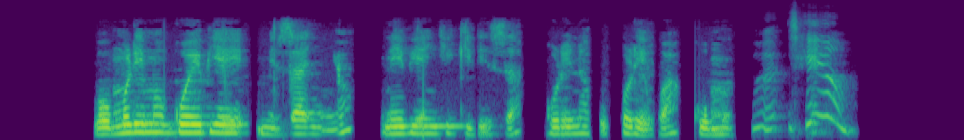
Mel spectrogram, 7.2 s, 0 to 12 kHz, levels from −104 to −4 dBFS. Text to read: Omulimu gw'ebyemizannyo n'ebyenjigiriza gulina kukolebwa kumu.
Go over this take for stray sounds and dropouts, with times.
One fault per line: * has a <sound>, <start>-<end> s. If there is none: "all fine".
* has a sneeze, 5.6-6.5 s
